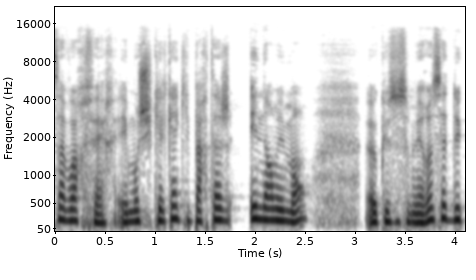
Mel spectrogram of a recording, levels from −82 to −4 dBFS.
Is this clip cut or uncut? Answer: uncut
